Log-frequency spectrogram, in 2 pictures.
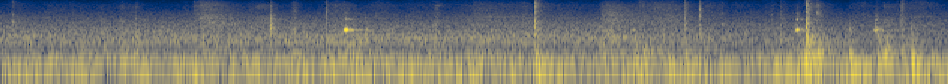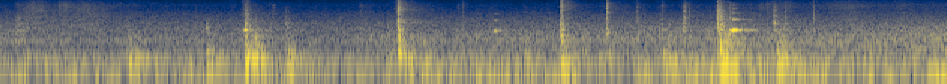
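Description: Irregular light metallic clicks and taps of hand work on a Holley carburetor's throttle linkage, fitting its small retaining clips, a few clicks ringing briefly, over a low steady background hum.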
